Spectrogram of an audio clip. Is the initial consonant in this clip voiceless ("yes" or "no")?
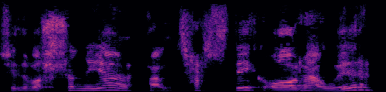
yes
